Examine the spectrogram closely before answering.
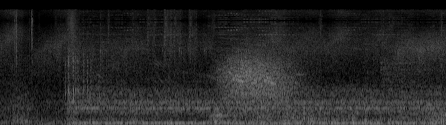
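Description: Magic spells whoosh and crackle in a fantasy battle.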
